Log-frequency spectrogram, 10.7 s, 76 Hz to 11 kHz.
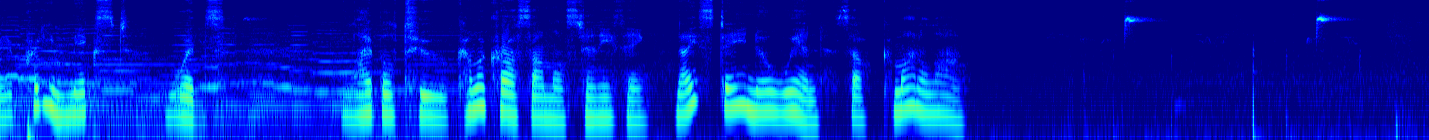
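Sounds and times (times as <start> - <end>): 
speech: 0.0 - 1.9, 2.6 - 7.3
white-throated sparrow sharp high call notes: 0.0 - 4.6.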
